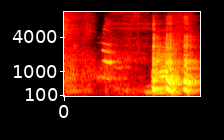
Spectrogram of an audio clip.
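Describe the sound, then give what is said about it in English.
A cat meows outside a closing robotic door, starting with a faint, thin whine and then letting out a louder, insistent string of meows near the end, with no one talking. “It's like, nope, can't come in, kitty, kitty. No coming in for you.”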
